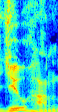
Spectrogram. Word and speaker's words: Johan: You don't pronounce it like that. It's Johan, like you won a shit of load of money at the lottery.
